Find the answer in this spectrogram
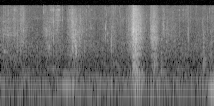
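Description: A metal spoon scraping across the salt-crusted, charred skin of a grilled fish: one short, sharp scrape a little past halfway, with a smaller scratch just after it.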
